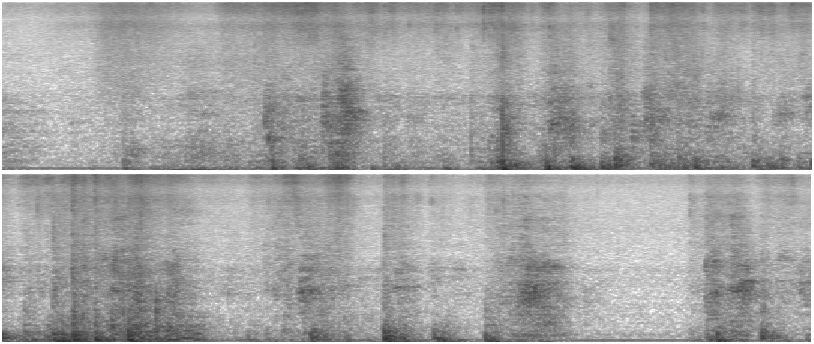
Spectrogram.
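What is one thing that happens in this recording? Dogs scuffle and thump on a leather couch.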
